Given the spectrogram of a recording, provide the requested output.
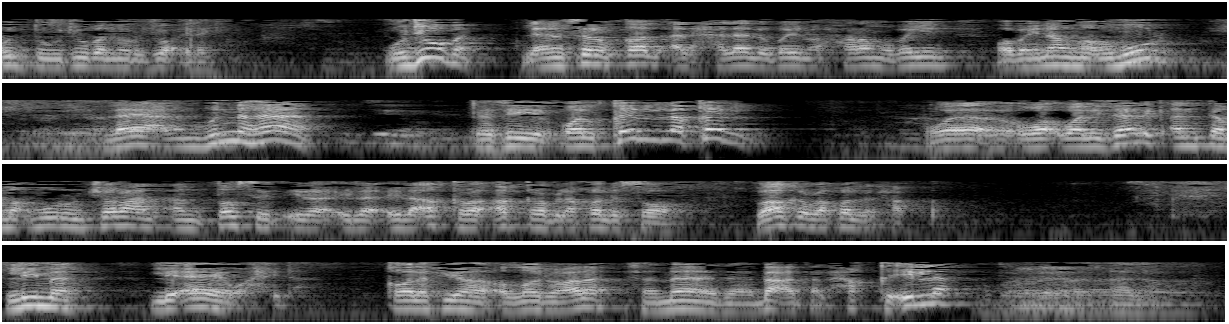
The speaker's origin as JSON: {"language": "Arabic", "country": "Egypt", "said": "هنا بقى عندنا في مصر"}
